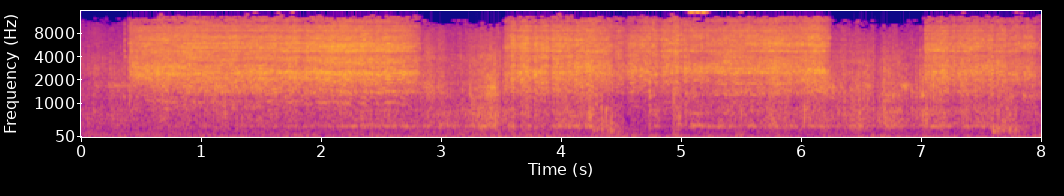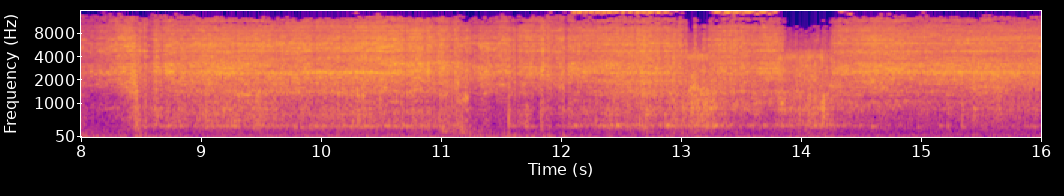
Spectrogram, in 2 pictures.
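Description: Rear freewheel hub of a dirt jump bike ratcheting in a fast, steady buzz as the bike coasts over dirt, with tyre noise under it. The buzz cuts out briefly three times.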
